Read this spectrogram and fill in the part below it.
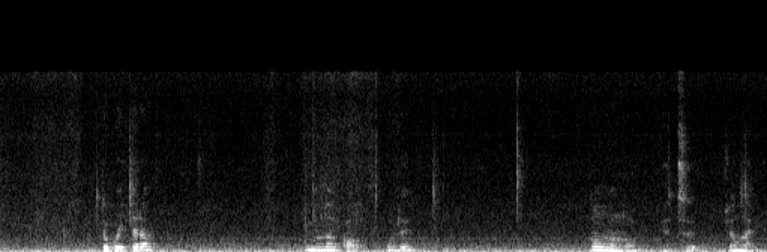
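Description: A young woman speaks softly and calmly nearby.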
